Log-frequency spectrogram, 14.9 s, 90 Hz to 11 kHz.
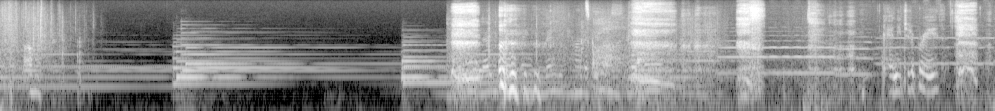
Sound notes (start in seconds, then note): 6.8 crying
